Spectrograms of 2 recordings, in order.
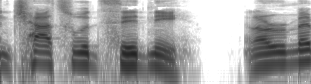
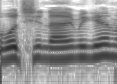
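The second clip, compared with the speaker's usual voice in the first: high-pitched clueless question; forgetful teacher; 7 semitones higher, 4 dB quieter than usual. Retold or imitated. Teacher forgetting his paying pupil's name, high-pitched. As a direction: ask lightly, pitched well up, as if clueless.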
